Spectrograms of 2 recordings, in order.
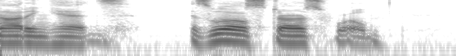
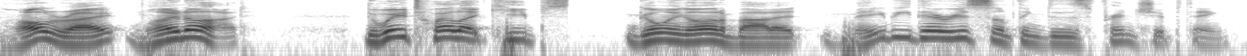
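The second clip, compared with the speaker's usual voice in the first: put-on a louder, grudging old wizard; gruff mentor giving in; lightly voiced crusty old wizard; Starswirl's voice; 5 dB louder than usual.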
